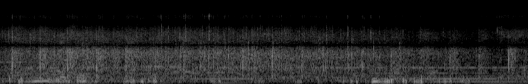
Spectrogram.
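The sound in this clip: A church audience applauds to welcome a speaker: dense, continuous clapping from many hands forms a steady, fairly faint wash of sound with no pauses.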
